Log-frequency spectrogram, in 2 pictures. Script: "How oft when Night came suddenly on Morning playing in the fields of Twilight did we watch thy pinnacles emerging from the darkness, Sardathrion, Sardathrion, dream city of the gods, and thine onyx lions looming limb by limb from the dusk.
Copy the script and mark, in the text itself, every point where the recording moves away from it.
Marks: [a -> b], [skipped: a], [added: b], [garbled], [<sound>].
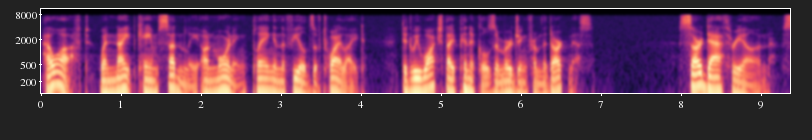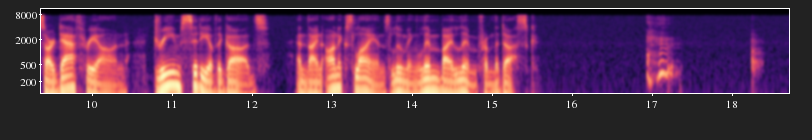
"How oft when Night came suddenly on Morning playing in the fields of Twilight did we watch thy pinnacles emerging from the darkness, Sardathrion, Sardathrion, dream city of the gods, and thine onyx lions looming limb by limb from the dusk. [cough] [tap]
